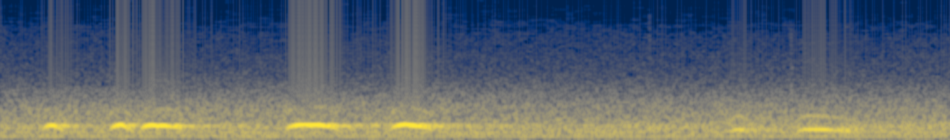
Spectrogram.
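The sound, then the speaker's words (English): Two great horned owls hooting their mating calls in the evening as the moon rises in the east, in clear, crisp air: a series of deep, soft hoots in short rhythmic groups, with the second, fainter owl answering near the end, over a quiet low background hum. “Great horned owls. Last evening, two owls were hooting while the moon was rising in the east.”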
